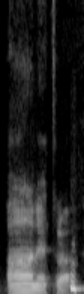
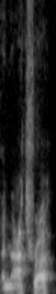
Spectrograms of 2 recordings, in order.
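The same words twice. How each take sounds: First: The name is said with an Italian pronunciation. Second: The name is said with an American pronunciation. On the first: The speaker calls it right. "the way you would say it in Italiano from Sicily" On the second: The speaker calls it wrong. "That's so American"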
